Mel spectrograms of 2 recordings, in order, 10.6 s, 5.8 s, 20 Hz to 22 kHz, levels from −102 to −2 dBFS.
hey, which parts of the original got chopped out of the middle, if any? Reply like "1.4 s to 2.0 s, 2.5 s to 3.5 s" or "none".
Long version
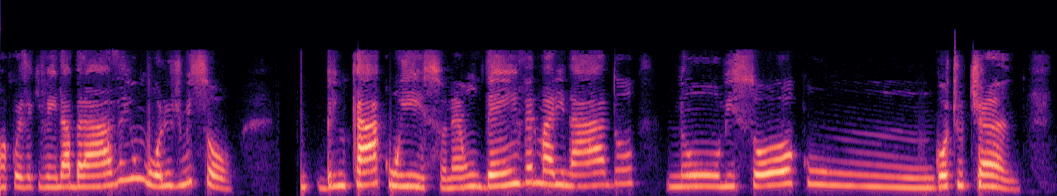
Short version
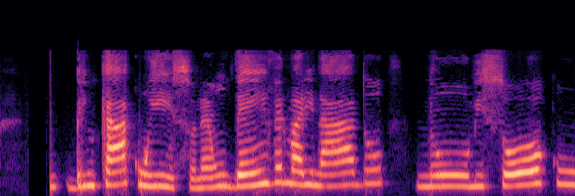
none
